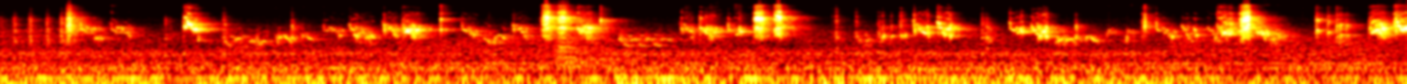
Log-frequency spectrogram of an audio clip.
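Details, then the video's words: A long stretch of budgerigar chatter, continuous high chirps, buzzy warbles and frequent loud squeaks throughout, rising in intensity around the middle, with a faint hum beneath. "اجمل تغريد في العالم طيور الحب البادجي"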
